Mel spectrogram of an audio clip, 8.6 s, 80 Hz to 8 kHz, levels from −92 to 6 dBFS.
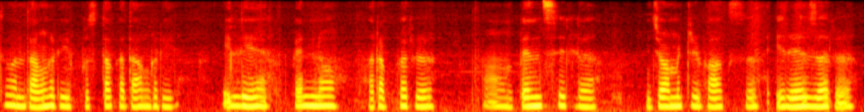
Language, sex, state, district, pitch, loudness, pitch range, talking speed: Kannada, female, Karnataka, Shimoga, 185 Hz, -18 LUFS, 180-195 Hz, 90 wpm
